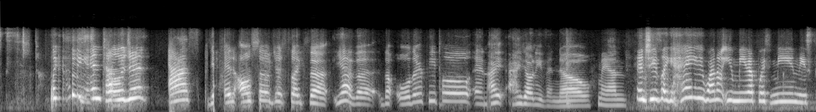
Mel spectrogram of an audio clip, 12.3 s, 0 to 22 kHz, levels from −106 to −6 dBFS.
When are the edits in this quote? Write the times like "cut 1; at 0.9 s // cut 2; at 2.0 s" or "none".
cut 1; at 9.4 s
